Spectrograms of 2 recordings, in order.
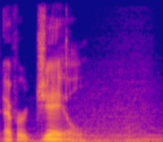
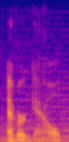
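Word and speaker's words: Evergaol: actually found within an Ever jail notice how I'm putting emphasis on jail as many in the community left comments calling us out on our mispronunciation of evergel as evergowl we've learned our lesson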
